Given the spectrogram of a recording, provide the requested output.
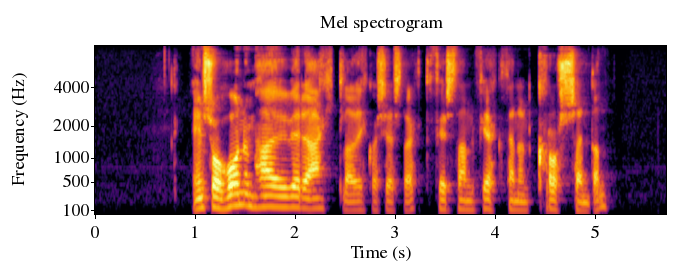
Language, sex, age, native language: Icelandic, male, 20-29, Icelandic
